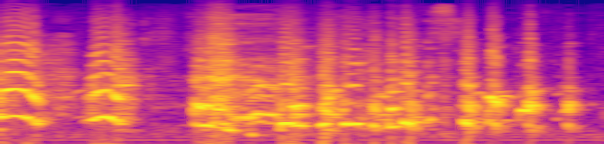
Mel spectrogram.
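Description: A young woman talks and laughs with animation close to a microphone.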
